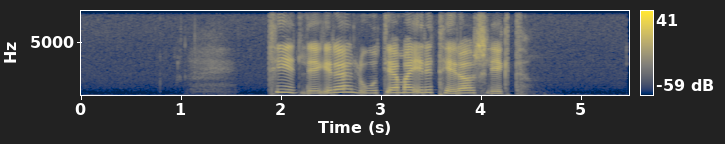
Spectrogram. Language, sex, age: Norwegian, female, 38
